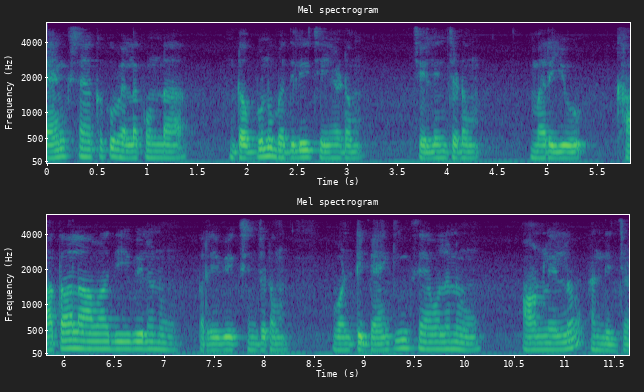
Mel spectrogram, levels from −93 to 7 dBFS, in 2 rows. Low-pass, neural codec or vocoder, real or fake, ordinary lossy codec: 5.4 kHz; none; real; none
